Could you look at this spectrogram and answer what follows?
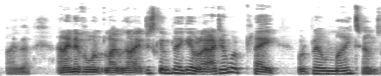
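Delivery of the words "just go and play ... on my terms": put-on childhood refusal. Quotes childhood self refusing games.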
